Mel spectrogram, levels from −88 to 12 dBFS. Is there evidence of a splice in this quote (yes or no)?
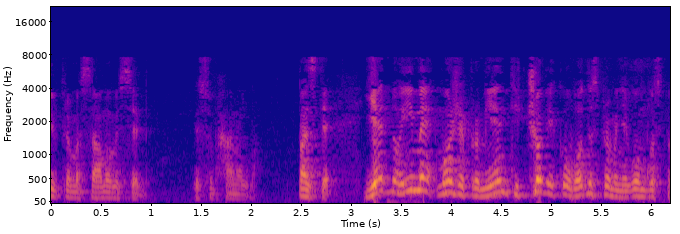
no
